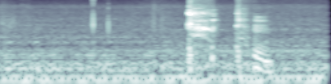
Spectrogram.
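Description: Coughing after inhaling cigarette smoke: two harsh, raspy bursts that crack out one after the other in the second half, over a steady low background hum.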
